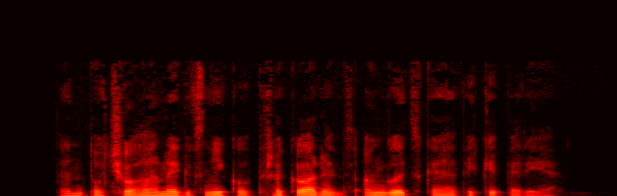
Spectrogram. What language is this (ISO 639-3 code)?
ces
